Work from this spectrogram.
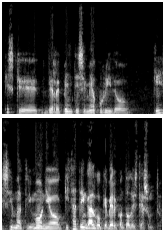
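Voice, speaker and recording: An actor playing a loyal, reassuring gentleman editor in a radio drama, speaking earnestly and formally with a husky, dark-toned voice. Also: on the low side, lively intonation, normal speed, phone-quality sound. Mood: consoling, tactful. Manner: earnest, consoling, formal address.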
